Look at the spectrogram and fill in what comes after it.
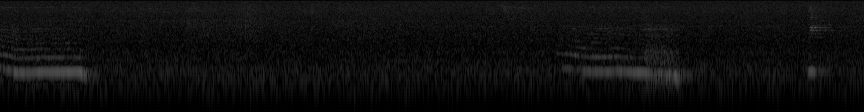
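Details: French Bulldog, a sleeping female, snores in two short whistling nasal bursts several seconds apart, with a brief faint click near the end. Low hiss of a quiet room fills the gaps.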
